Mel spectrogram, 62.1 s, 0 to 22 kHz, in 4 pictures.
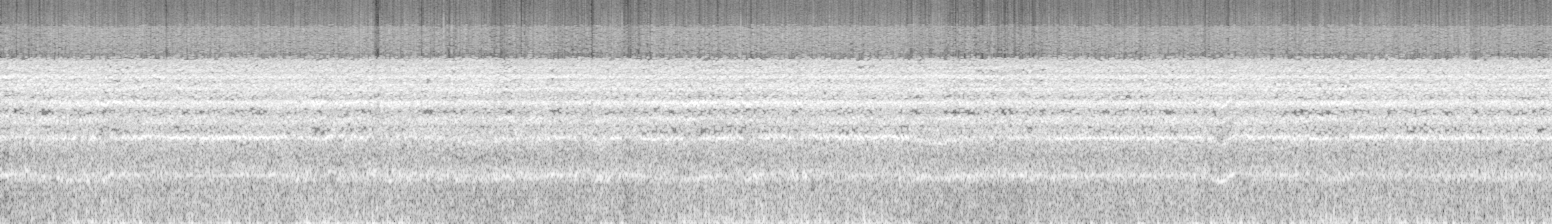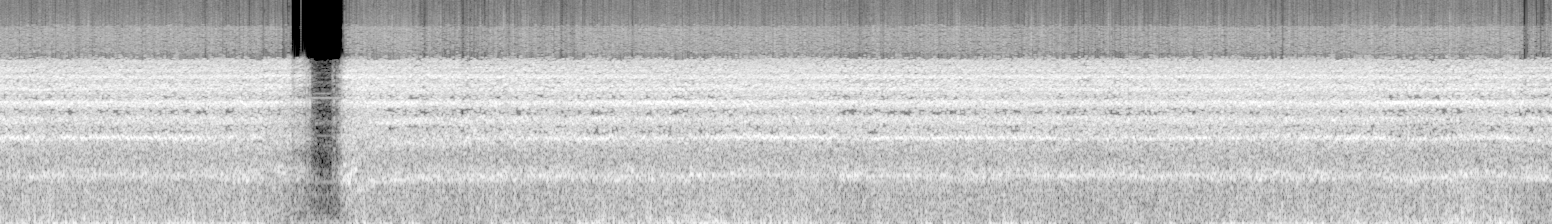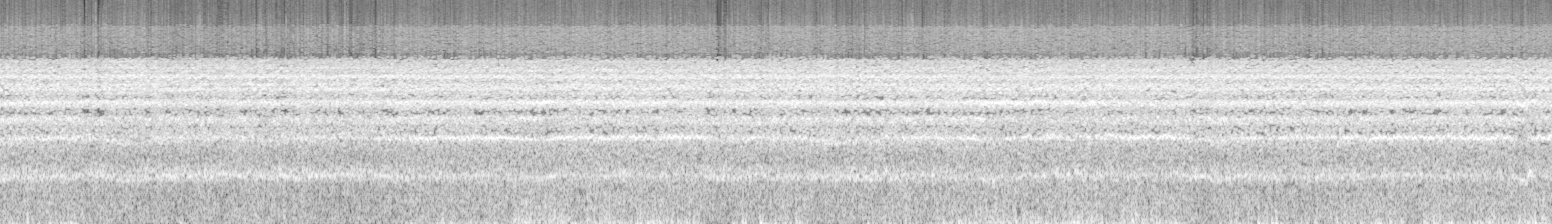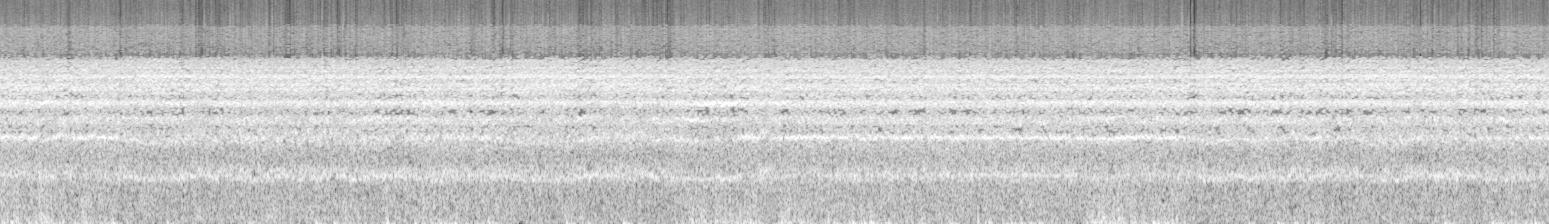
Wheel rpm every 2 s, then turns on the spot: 230, 230, 230, 230, 230, 230, 230, 230, 220, 130, 220, 230, 230, 230, 230, 220, 230, 230, 230, 230, 230, 230, 230, 230, 230, 230, 220, 230, 230, 230, 220.
none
